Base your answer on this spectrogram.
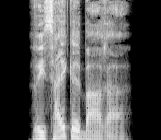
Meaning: inflection of recyclebar: 1. strong/mixed nominative masculine singular 2. strong genitive/dative feminine singular 3. strong genitive plural
- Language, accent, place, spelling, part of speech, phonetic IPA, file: German, Germany, Berlin, recyclebarer, adjective, [ʁiˈsaɪ̯kl̩baːʁɐ], De-recyclebarer.ogg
